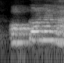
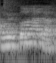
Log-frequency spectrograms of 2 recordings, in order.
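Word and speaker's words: 얽거나: 얻거나가 아니라 얼거나가 돼야 됩니다.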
